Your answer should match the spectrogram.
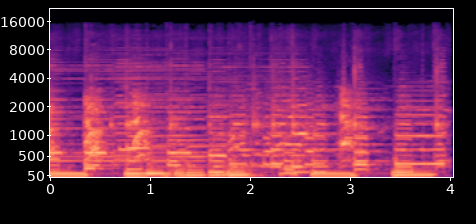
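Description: A Filipino askal (mixed-breed dog) barking a few short times over background music.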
